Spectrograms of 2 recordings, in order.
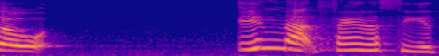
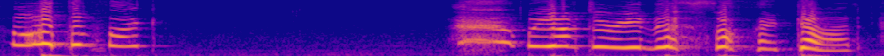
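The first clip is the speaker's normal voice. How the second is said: shrieking laughter; 14 semitones higher, 8 dB louder than usual. Real, not acted. Cracking up at the ad.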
